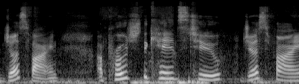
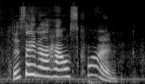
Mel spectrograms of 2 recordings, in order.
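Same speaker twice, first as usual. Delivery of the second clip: high, louder call to the dog; talking to the dog; 12 semitones higher, 3 dB louder than usual. Real, not acted. Redirecting the dog at the wrong house, high voice. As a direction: pitch it way up to steer the pet.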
